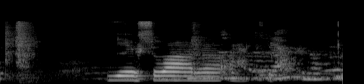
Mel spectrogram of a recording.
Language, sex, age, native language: Icelandic, male, 10, Icelandic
